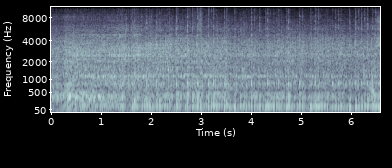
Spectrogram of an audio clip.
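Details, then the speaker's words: Freshly rebuilt BSA A65 Lightning twin with a replacement crank, ignition timing not yet checked: steady, even idle with a crisp exhaust beat, no misses or knocks, no smoke; better than before the rebuild; normal idle. "sounds a bit better than it did last time I heard it ringing anyway [Music] hopefully this time the bike will actually be as good as it looks"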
